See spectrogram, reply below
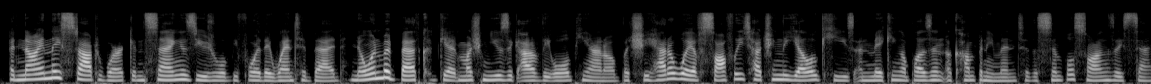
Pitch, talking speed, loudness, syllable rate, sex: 195 Hz, 255 wpm, -21 LUFS, 5.9 syllables/s, female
